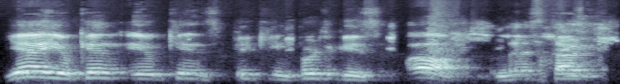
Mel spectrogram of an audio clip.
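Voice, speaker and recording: A man hosting a live stream interview, speaking haltingly with many uhs and restarts. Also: a little high, a little hiss or hum, poor audio. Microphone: video call.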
